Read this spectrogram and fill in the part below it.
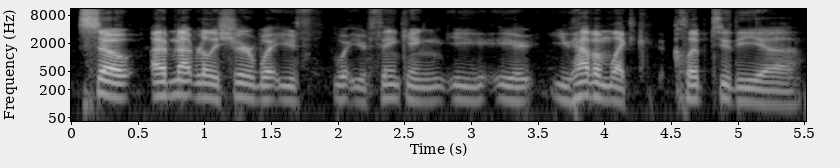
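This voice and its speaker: A man acting as game master for a tabletop roleplaying game, talking casually and a little haltingly. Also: mid-range voice, a bit bright, no echo.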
